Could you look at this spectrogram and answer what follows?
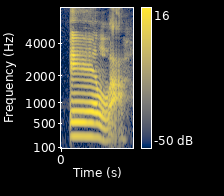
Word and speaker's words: ela: a diferença agora vamos praticar as palavras ela com e aberto e ele com e fechado repita depois de mim ela ela ele ele excelente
